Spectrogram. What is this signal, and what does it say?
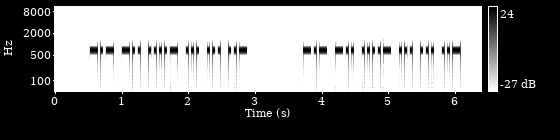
Morse code, heard as a keyed tone, about 30 wpm, 700 Hz. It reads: KD4SSU KD4SSU
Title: USA Call Signs - 6 Characters - Repeated 3x - 30wpm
